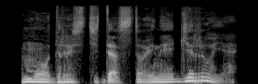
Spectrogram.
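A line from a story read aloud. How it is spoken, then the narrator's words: Hissed. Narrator (Russian): прошипел он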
